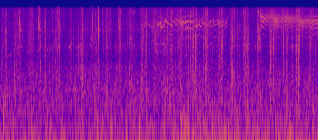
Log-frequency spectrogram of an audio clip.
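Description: Rapid hoofbeats of a Standardbred harness horse going at speed in front of a sulky, heard close up, with wind rumbling on the microphone.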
